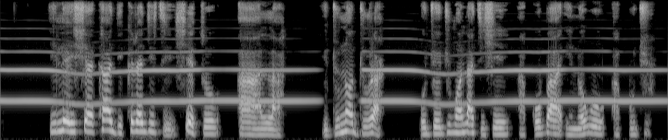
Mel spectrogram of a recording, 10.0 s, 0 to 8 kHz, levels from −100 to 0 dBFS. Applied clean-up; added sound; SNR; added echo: none; Wind instrument, woodwind instrument; 8 dB; none.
